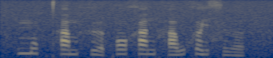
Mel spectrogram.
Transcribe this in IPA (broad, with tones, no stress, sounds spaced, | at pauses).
m u˦˥ p̚ t̪ʰ a˧ m x ɨ˧˩ ə̯ k ɔ˧ x a˧ n h a˨˦ w x ə˧ j s ɨ̤˨˩ ə̯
